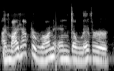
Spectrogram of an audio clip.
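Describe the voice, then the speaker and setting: A man's voice: fairly high pitch, moderate pace, poor audio. A man chatting casually on a live stream while working deliveries, easygoing and chuckling, with frequent stammered restarts.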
